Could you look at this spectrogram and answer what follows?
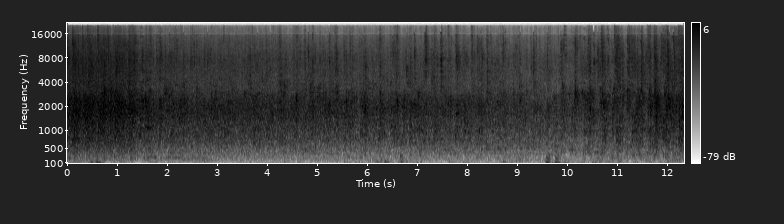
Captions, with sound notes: [LAUGHTER] THANK YOU VERY MUCH. [APPLAUSE]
